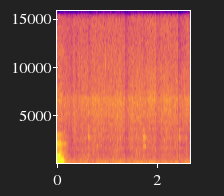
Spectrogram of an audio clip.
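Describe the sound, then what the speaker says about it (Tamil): Okra sliced into a pan frying over a medium flame while being stirred lightly, a moderate continuous sizzle with small scraping ticks from the spatula. "இப்போ மீடியம் ஃப்ளேம்லேயே வச்சுட்டு வெண்டைக்காவை லைட்டாக கிளறி விடுங்க"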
